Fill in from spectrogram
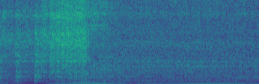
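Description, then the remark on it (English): A rental car engine turns over with a short, hissy burst, then settles into a steady low rumble as the car pulls away, heading back to the airport. No one speaks. “I'm in my rental car and I'm heading back to the airport.”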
